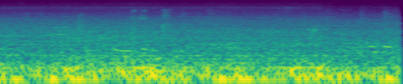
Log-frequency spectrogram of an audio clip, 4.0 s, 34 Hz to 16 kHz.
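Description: A BMW i8 sports car rolling slowly close by with a low, steady rumble, and people talking faintly in the background.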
